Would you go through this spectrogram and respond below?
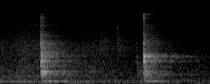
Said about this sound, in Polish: Stoimy przed taką metalową ramą, gdzieś 1,50 m długa, wysoka na 50 cm, szeroka na jakieś mniej więcej 40. I wewnątrz tej ramy jest dosyć sporo mosiężnych zębatek. Jest takie też i wahadło, to słychać jak to cyka.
